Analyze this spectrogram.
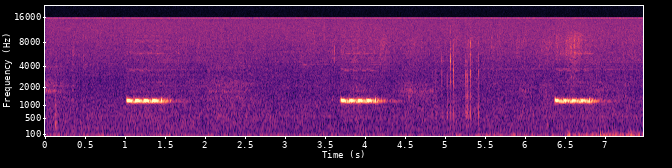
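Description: Electronic beeper collar on a hunting dog, giving a short steady beep three times, about every two and a half seconds: the slow repeating signal such collars give when the dog stands on point. A single light crack, like a twig snapping, comes a little past the middle.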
